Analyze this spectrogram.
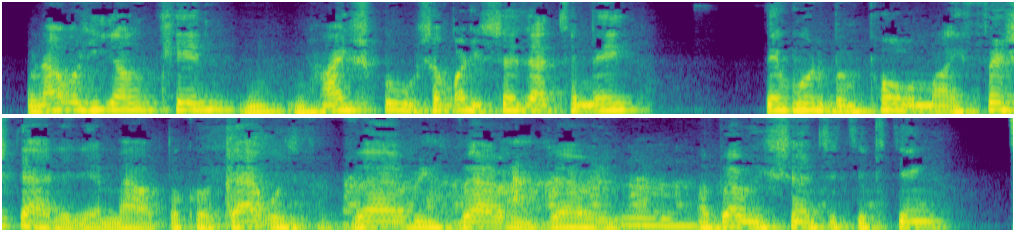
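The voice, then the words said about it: New York City accent. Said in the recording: “you speak like you have a mouthful of marbles ... You've got an authentic New York City accent”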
